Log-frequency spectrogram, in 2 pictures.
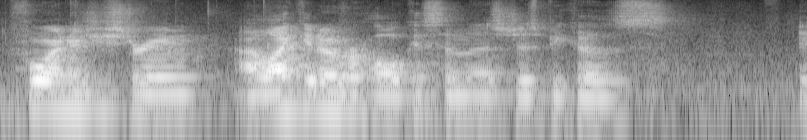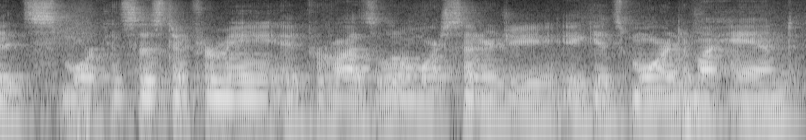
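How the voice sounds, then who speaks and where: A man with a fairly low voice talks through his card game deck in a casual, halting way, pausing on fillers as he explains each choice. The room around him is echoey, with a faint hiss underneath. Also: little pitch movement. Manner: halting, many fillers and restarts while explaining. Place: indoor room with friends nearby.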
